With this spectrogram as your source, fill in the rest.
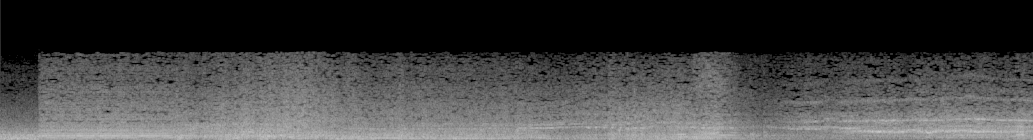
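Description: NASCAR stock cars roaring past on track, a loud continuous engine drone swelling and dipping as a car slides through, with tire scrub noise and no talk.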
